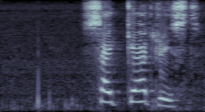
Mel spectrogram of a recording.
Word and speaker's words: psychiatrist: থাকে the words are receipt psychology psycho cupboard psychiatrist pneumonia let's find out some other words where S is silent আহাচোন আমি এতিয়া Sৰ উচ্চাৰণ কতনো উজ্জ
